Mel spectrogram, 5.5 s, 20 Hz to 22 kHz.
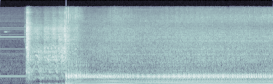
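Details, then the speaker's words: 1991 Mazda Miata start-up after replacing a temporary test pipe with a new catalytic converter and new gaskets: short crank, clean catch, steady even idle with a soft, quiet exhaust and no rasp or leaks; much quieter than before. "If y'all knew what that sounded like before, then y'all would agree that that's much quieter."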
